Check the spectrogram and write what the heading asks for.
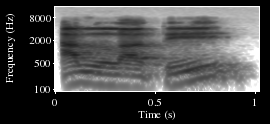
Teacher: bertemu dengan huruf wau bacaan izhar syafawi dibaca jelas kemudian allati lamnya dibaca dobel ada tasdidnya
